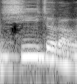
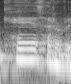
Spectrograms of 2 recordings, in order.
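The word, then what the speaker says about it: Caesar: 그래서 아우구스투스는 카이사르, 이제 뭐 이게 영어 발음식은 케사르 이렇게 있고, 또 어디서는 시저라고 읽잖아요. 근데 여기는 케사르로 읽습니다. 왜냐하면 이게 발음을 라틴어로 하기 때문에 그렇게 되어 있죠.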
